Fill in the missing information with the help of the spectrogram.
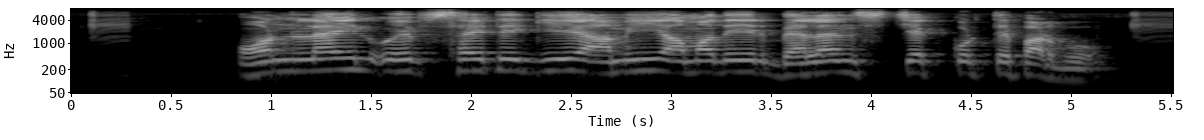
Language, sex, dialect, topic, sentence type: Bengali, male, Northern/Varendri, banking, statement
